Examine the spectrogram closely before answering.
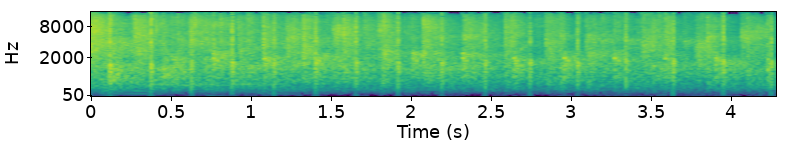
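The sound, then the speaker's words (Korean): Applause for a birthday at a church gathering: many hands clapping in a dense, steady patter of sharp claps that stays fairly loud from start to finish, with no talk over it. “우리 한번 박수로 축하하도록 할까요?”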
